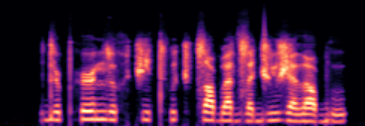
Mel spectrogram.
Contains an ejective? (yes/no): no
